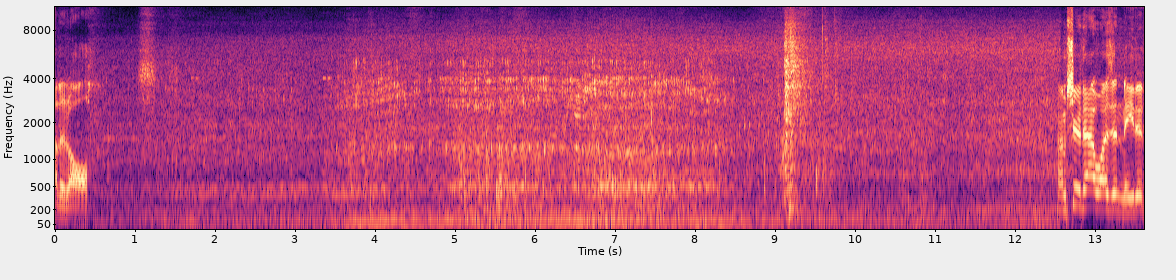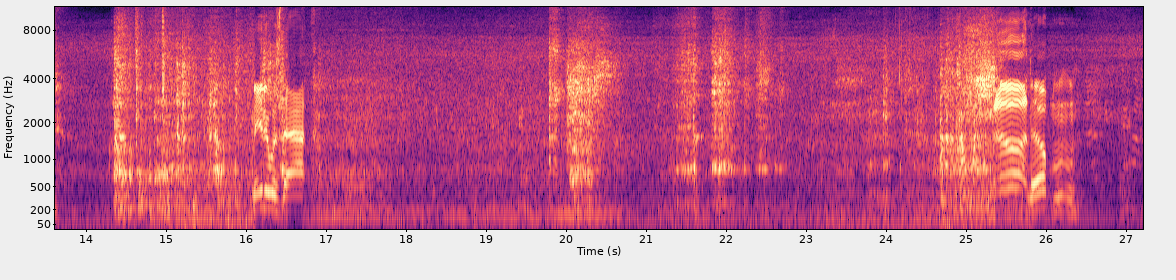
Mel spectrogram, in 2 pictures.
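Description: A truck engine idles and revs as it crawls slowly over rocks.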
